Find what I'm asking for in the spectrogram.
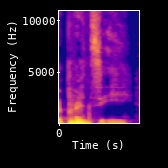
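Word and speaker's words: Prince Ea: It's spelled Prince and then EA. And I'm pretty sure he goes by Prince E.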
